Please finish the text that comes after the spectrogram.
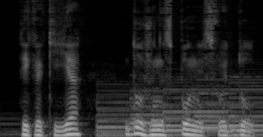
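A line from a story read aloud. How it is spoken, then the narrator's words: Captain's quiet speech. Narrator (Russian): тихо сказал капитан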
